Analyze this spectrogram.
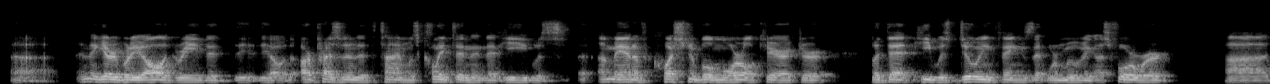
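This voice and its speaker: A man in his fifties, podcast co-host, chatting casually and reflectively with many fillers. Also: fairly low pitch. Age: 50s. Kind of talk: casual chat. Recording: echoey room, dull lo-fi sound.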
